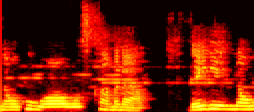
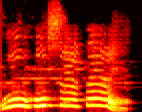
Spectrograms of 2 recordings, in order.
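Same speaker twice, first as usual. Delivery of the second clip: put-on voice, very high-pitched and loud; 14 semitones higher, 7 dB louder than usual. Reading out a viewer's comment, then asking who said it: Portia voice. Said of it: "In my Portia voice".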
